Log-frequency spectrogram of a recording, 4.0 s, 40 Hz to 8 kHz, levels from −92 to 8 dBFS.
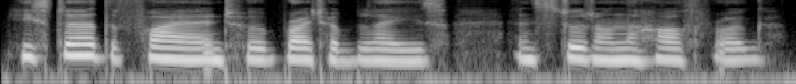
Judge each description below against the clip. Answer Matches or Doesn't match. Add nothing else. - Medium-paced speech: Matches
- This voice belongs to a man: Doesn't match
